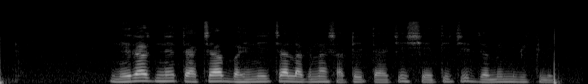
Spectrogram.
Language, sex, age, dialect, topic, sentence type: Marathi, male, 36-40, Northern Konkan, agriculture, statement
